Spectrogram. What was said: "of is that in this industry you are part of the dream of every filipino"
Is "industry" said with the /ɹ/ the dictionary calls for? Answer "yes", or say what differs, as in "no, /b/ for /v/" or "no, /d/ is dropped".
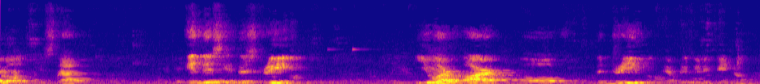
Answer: yes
